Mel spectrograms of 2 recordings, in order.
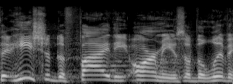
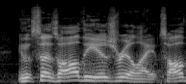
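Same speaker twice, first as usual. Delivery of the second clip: usual speaking voice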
